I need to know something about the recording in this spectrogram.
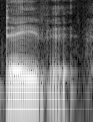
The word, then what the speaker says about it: D4VD: I believe he's an R&B artist, and it may be pronounced David.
